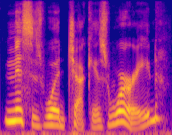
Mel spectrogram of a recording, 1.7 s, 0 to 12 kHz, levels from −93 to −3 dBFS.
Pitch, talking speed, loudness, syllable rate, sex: 190 Hz, 140 wpm, -18 LUFS, 4.1 syllables/s, female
